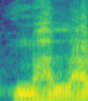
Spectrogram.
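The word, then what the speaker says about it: ਮਹਲਾ: साध संगत जी जो महल्ले न अधक लाके उचार करना है महला उच्चारण नहीं करना इसका सही उच्चारण महल्ला होवेगा क्यों करके जिस समय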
